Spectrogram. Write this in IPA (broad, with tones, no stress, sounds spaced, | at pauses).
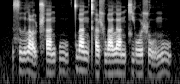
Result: s ɹ̩˧˥ l ɑ̰˨˩ ʊ̯ ʈ͡ʂʰ a˧˥ n p u˥˩ | t̪ w a˥˩ n kʰ ä˩ ʂ w ä˧˥ l a˧˥ n t͡ɕ j o˧˥ ʊ̯ ʂ o̰˨˩ ʊ̯ n̪ u˥˩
